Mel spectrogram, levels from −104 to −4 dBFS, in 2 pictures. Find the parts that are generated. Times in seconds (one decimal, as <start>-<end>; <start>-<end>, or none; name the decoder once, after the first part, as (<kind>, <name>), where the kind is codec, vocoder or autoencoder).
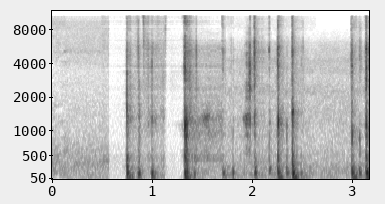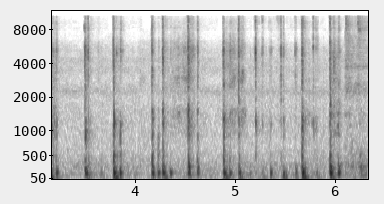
0.5-1.7 (autoencoder, DAC-VAE)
